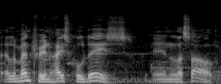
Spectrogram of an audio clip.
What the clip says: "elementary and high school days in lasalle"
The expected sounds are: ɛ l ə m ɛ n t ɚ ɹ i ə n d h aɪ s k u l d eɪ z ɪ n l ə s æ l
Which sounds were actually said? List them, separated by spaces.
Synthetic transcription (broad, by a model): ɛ l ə m ɛ n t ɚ ɹ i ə n h aɪ s k u l d eɪ z ɪ n l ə s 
